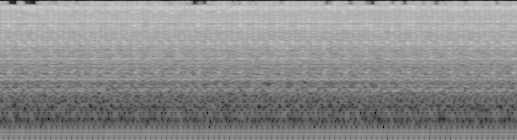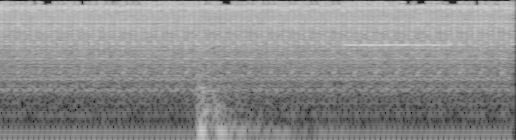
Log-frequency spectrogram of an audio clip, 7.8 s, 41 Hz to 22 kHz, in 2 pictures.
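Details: 2018 Honda Civic X 1.6 i-DTEC diesel, strange noise at idle: steady idle with a fast, even knocking rattle under the low rumble; cause unclear.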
